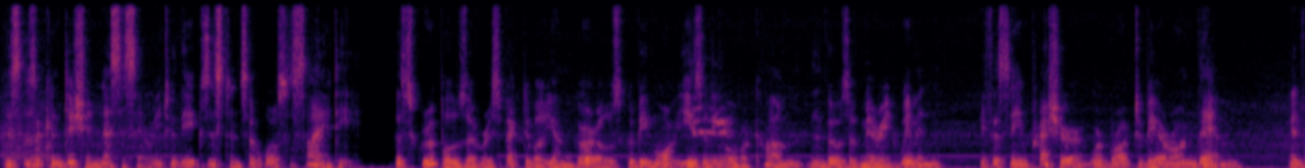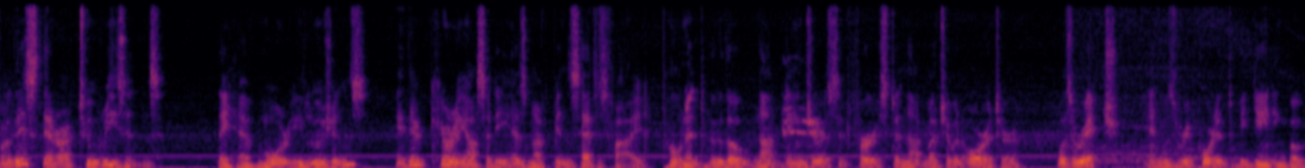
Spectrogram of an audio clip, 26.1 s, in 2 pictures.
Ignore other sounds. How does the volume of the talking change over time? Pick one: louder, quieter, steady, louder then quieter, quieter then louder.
steady.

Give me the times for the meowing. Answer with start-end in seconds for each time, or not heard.
6.9-7.3, 20.9-21.3.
